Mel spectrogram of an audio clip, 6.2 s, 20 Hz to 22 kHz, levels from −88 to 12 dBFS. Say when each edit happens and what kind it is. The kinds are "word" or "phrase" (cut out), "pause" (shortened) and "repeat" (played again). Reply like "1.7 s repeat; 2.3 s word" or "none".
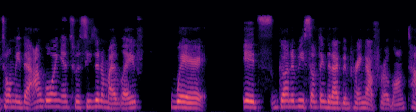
none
